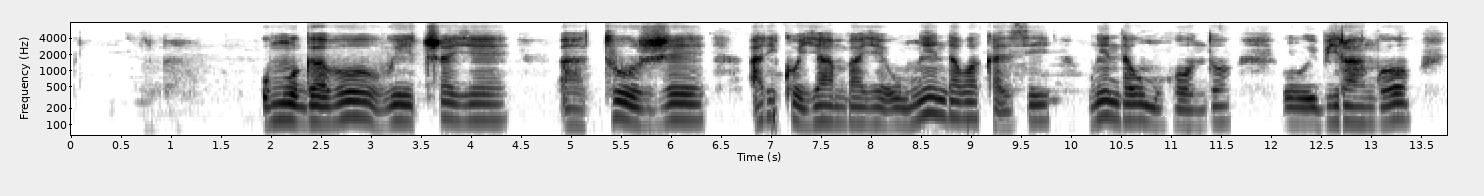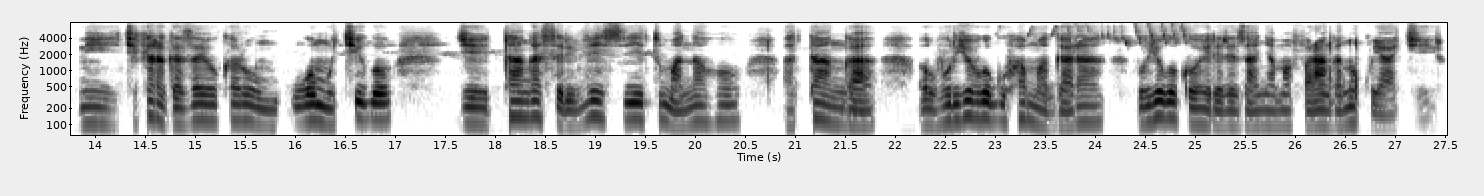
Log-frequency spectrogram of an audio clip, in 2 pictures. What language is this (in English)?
Kinyarwanda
